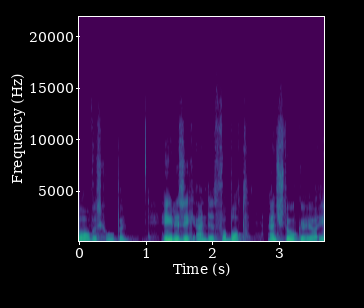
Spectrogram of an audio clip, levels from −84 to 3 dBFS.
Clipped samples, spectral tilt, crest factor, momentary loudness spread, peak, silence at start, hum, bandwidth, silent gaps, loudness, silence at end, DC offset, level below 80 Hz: under 0.1%; -7 dB/octave; 18 dB; 13 LU; -22 dBFS; 0 s; none; 14.5 kHz; none; -40 LUFS; 0 s; under 0.1%; -68 dBFS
